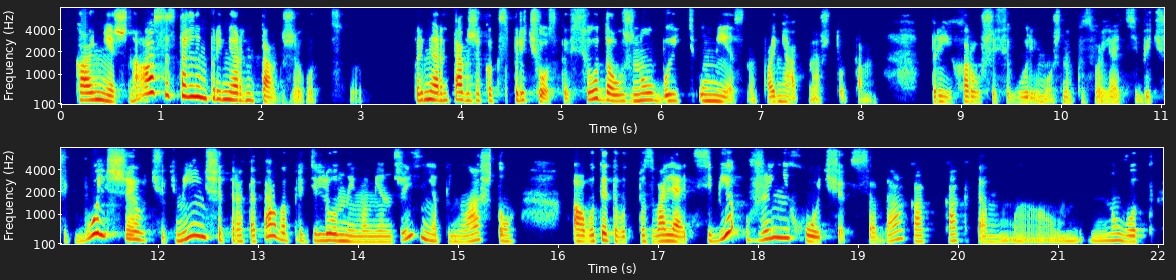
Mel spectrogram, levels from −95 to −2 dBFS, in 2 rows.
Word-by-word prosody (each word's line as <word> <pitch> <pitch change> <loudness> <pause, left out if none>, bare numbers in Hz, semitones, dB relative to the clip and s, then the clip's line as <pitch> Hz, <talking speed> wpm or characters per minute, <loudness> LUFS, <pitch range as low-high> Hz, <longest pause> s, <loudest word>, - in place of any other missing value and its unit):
Конечно. 215 - +5
А 450 - +11
с 445 - -3
остальным 325 -4 +6
примерно 230 -5 +3
так 205 - 0
же, - - -8
вот - - -12
с - - -20 0.7
примерно 215 0 +4
так 225 -1 +4
же, 200 - -2
как 190 -2 -6
с - - -7
прической. 210 0 -2
Всё 240 +3 +1
должно 195 0 +2
быть 190 -1 -2
уместно. 190 -4 -1
Понятно, 160 +1 -5
что, - - -16
там, - - -11 0.6
при 160 -2 -4
хорошей 160 +1 -4
фигуре 150 -1 -8
можно - - -9
позволять - - -9
себе - - -11
чуть - - -15
больше, 395 -5 +3
у 220 - -3
чуть 205 - -15
меньше, 300 - +2
тра 185 -2 -5
та 170 0 -4
та. 175 0 +3
В - - -3
определенный 195 -2 0
момент 165 0 -4
жизни 275 - -2
я - - -4
поняла, 170 +4 -4
что, 180 -4 -6 0.6
а, 175 -1 +4
вот 180 +4 -3
это 200 -4 +2
вот 155 - -9
позволять 180 -1 +1
себе 190 -1 +2 0.2
уже 230 +3 -2
не 290 -1 +4
хочется, 275 - -4
да. 250 +3 -5
Как 175 -3 -4
как 195 0 -6
там, 165 - -5 0.2
м, - - -8
а, 85 0 -11
у, 90 0 -10 0.3
ну, 195 - -6
вот, 170 0 -4
195 Hz, 165 wpm, -23 LUFS, 175-225 Hz, 0.7 s, А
